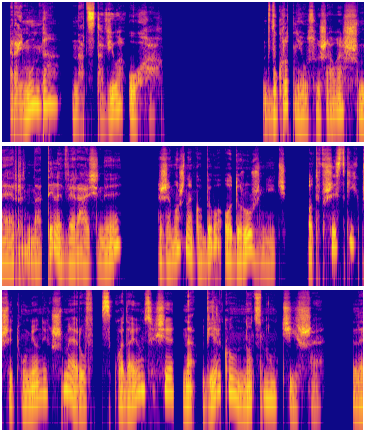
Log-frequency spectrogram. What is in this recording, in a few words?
audiobook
